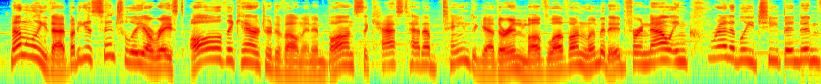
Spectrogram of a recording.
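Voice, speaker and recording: A man's voice: fairly high pitch, a bit bright. A man narrating a scripted review as a critic, blunt, exasperated and opinionated in manner. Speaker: game reviewer.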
